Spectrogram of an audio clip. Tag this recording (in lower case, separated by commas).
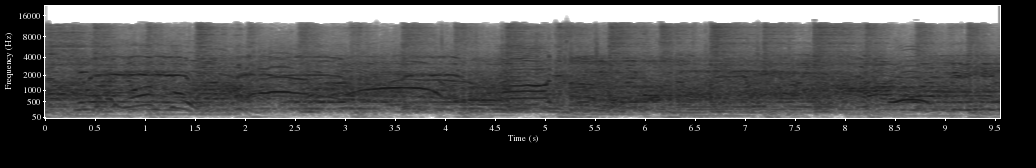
pop music, music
